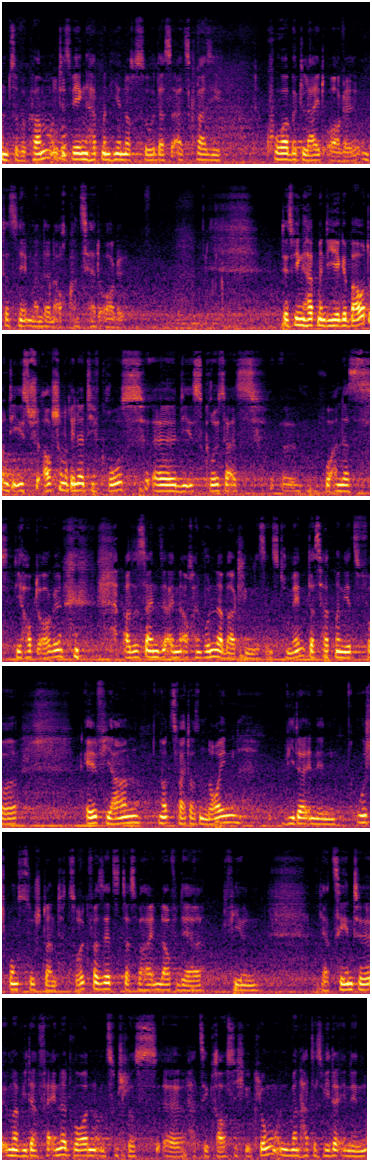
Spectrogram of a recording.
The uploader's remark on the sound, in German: Diese Folge haben wir live aufgenommen in der Hauptkirche St. Michaelis, besser bekannt als der Hamburger Michel. Er lässt uns live hören, was die 5 Michel-Orgeln alles so drauf haben.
